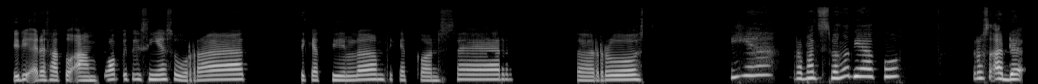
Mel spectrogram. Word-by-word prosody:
Jadi 220 +4 0
ada 205 - 0
1 200 -1 -1
amplop 190 +5 0
itu 235 +1 -4
isinya 225 +1 +2
surat, 220 +3 +2 0.6
tiket 200 -1 -4
film, 210 +4 +2
tiket 205 -3 -9
konser 230 +5 0 0.8
terus 210 +4 +2 0.9
iya, 415 +4 -2 0.2
romantis 275 +1 +2
banget 325 +7 +3
ya 375 - +6
aku. 360 0 0 0.8
Terus 285 0 -1
ada 240 -3 +5
225 Hz, 110 wpm, -23 LUFS, 200-240 Hz, 0.9 s, ya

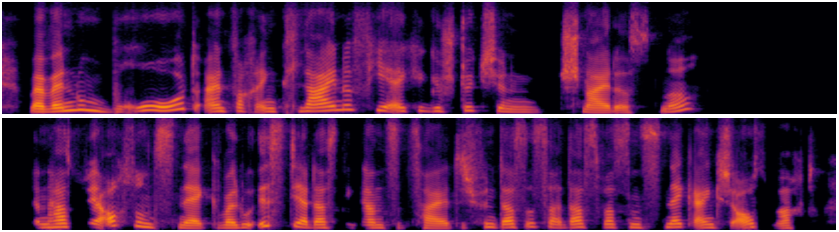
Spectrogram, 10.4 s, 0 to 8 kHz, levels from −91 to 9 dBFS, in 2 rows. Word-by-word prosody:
Weil, 195 0 +7
wenn 245 +6 +7
du 320 - +3
'n 250 -9 0
Brot 280 - +2
einfach 230 +1 0
in 220 -1 -3
kleine, 255 +8 +3
viereckige 255 -6 -3
Stückchen 230 -8 -6
schneidest, 160 - 0
ne 325 +7 -3 1.1
dann 220 +1 -3
hast 245 +1 +4
du - - -5
ja - - +5
auch 315 +2 +5
so 300 - -3
'n 245 - -1
Snack, 180 -3 0
weil 190 0 +3
du - - -3
isst 330 - -2
ja - - +5
das 205 0 0
die 200 - -28
ganze 195 0 -4
Zeit. 165 -1 -1
Ich - - -4
finde, 235 -3 -1
das 225 - +1
ist 260 +2 -8
halt - - -3
das, 230 0 -1
was 225 +1 -4
'n 220 - -5
Snack 235 +3 -2
eigentlich 210 -1 +1
ausmacht. 180 -7 -2
230 Hz, 225 wpm, -22 LUFS, 200-265 Hz, 1.1 s, Weil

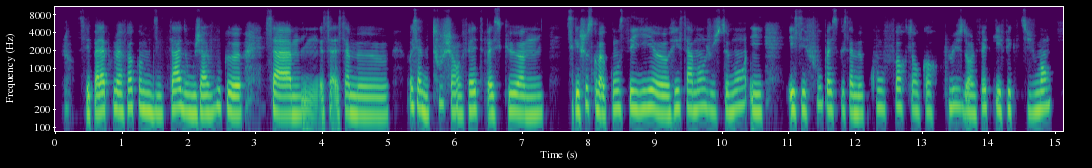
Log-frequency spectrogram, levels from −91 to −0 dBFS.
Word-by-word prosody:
Ouh - - -15
là! 205 - -22
C'est - - -2
pas 175 - +3
la 190 - +7
1re 190 -1 +1
fois 210 +3 +2
qu'on 215 -1 -2
me 190 -1 +3
dit 175 -1 -2
ça, 210 +1 +5
donc 180 -4 +2
j'avoue 175 +4 +1
que 175 -5 +5 0.3
ça, 170 -3 +5
mmh, 165 - -3
ça - - -4
ça 180 - -2
me 165 -1 0 0.3
ouais 225 - +1
ça 205 -2 +2
me 175 -3 +2
touche 235 +3 -7
en 185 -2 0
fait, 190 +2 +1
parce 175 -1 0
que, 185 - -6
hem, 170 -2 +2 0.4
c'est 200 - -14
quelque 190 -2 +5
chose 235 +1 -2
qu'on 200 - +1
m'a 170 -2 +4
conseillé, 205 +2 +1
heu, 175 -2 +5
récemment 205 +3 0
justement 190 +3 -3
et 185 0 +1 0.4
et 195 - +5
c'est 195 0 -1
fou 235 +5 -9
parce 200 -4 -1
que 195 0 -9
ça 180 -1 -1
me 175 0 0
conforte 215 +2 -4
encore 185 -1 -6
plus 215 0 -4
dans - - +1
le 175 - -2
fait 210 +4 -2
qu'effectivement, 195 +2 -2
190 Hz, 205 wpm, -24 LUFS, 175-205 Hz, 0.4 s, la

